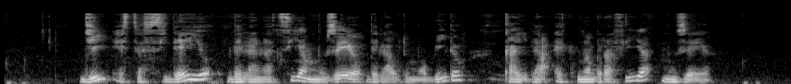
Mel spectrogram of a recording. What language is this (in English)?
Esperanto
